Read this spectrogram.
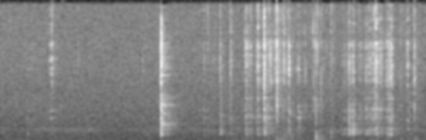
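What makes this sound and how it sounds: A solid cream-colored bar of dry soap, held in a tattooed hand, is cut and scraped repeatedly with a metal utility blade. After a quiet start, one sharp crisp cut is followed by a quick run of small, dry, bright ticking scrapes, each dying away almost instantly.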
